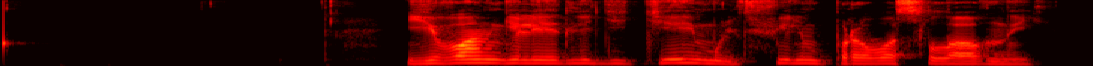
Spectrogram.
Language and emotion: Russian, neutral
